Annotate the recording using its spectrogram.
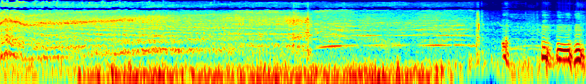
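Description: A remote-control car's electric motor whines and revs up and down.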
